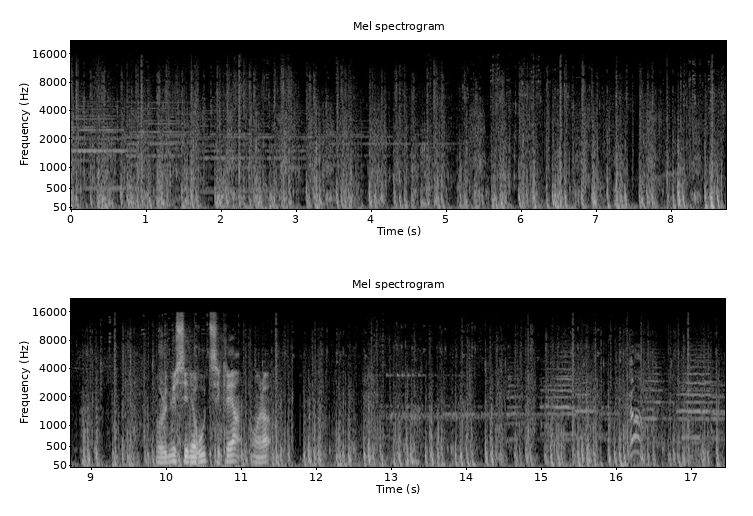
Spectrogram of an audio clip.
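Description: A horse gallops steadily, hooves pounding on dirt.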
